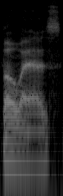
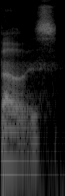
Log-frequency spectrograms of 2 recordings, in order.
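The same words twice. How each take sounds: First: The O and A are said as separate sounds. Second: The O and A blend into one sound. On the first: The speaker calls it right. "say the O and the A apart from each other, not as one big" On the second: The speaker calls it wrong. "I think last time I said Boaz"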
